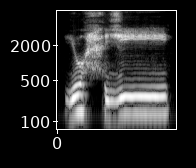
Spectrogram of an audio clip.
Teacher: یا کے نیچے کھڑی زیر ہے، اس کو ایک سیکنڈ لمبا کریں گے.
